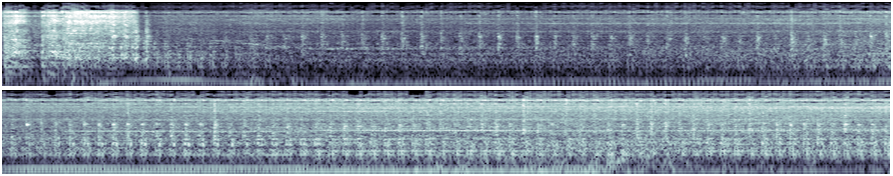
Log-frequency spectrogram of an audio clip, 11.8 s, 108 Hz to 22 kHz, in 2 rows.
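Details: Toyota 2ZZ-GE engine starts, then a regular knock of about three or four beats a second persists through idle and light revving; owner suspects rod knock but is unsure.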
